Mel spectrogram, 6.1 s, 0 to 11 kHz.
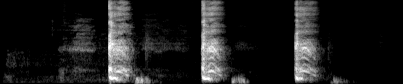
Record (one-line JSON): {"three_cough_length": "6.1 s", "three_cough_amplitude": 32767, "three_cough_signal_mean_std_ratio": 0.28, "survey_phase": "beta (2021-08-13 to 2022-03-07)", "age": "45-64", "gender": "Male", "wearing_mask": "No", "symptom_none": true, "smoker_status": "Never smoked", "respiratory_condition_asthma": false, "respiratory_condition_other": false, "recruitment_source": "REACT", "submission_delay": "1 day", "covid_test_result": "Negative", "covid_test_method": "RT-qPCR", "influenza_a_test_result": "Negative", "influenza_b_test_result": "Negative"}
